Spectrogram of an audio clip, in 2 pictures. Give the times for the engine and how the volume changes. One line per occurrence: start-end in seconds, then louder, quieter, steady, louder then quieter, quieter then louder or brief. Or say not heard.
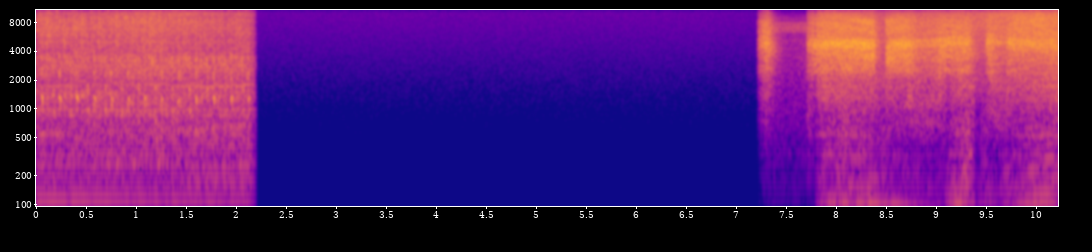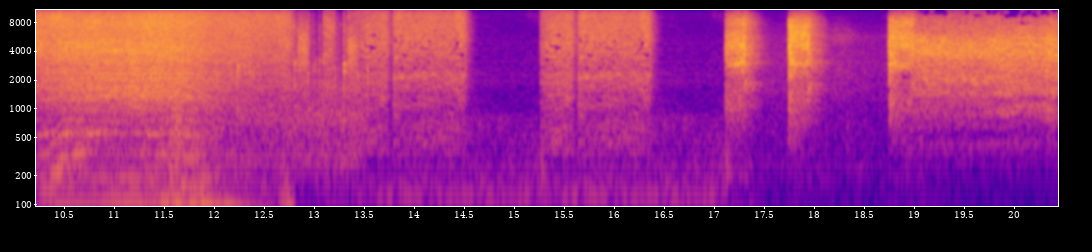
0.0-2.2 brief
7.8-12.8 louder.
